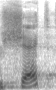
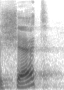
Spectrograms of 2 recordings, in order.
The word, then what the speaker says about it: Shet: Seth, the second son there, or the third son, is in Hebrew Shet. Say Shet.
